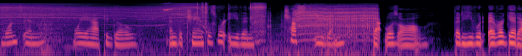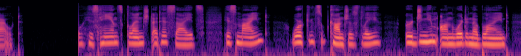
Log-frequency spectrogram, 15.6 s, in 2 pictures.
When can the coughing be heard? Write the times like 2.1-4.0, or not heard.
not heard.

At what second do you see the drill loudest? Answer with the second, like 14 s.
5 s.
